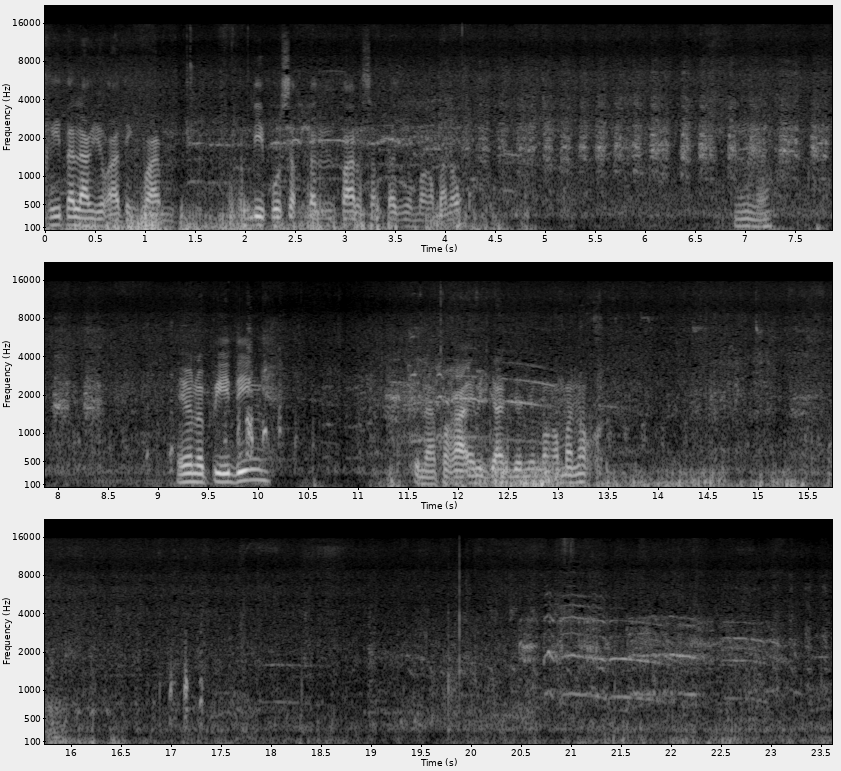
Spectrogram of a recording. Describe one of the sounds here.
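Roosters crow loudly, one after another, nearby and in the distance.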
